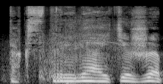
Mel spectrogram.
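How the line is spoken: Hissed. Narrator (Russian): прошипел Коля солдату

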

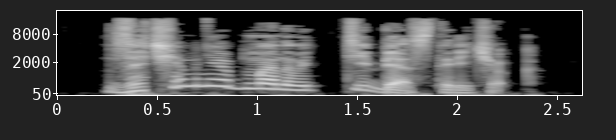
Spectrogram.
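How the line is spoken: Beggar laughing. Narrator (Russian): рассмеялся нищий

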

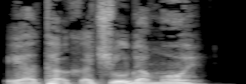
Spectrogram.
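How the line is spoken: Whimpering. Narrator (Russian): проскулил он

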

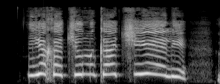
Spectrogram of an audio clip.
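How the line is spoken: Shouted. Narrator (Russian): закричала Джанель

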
